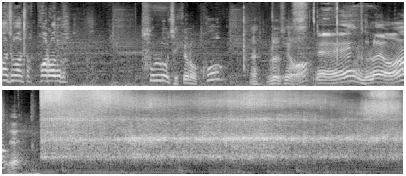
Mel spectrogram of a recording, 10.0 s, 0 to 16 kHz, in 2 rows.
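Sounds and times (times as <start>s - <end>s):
pressure washer spraying foam: 5.5s - 10.0s.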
